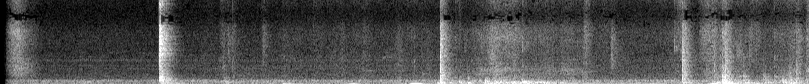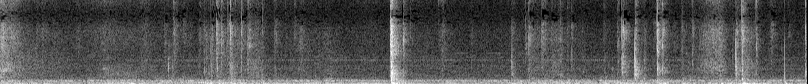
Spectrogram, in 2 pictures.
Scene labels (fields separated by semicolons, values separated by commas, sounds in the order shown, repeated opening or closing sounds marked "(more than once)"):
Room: bedroom; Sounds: light switch, footsteps, keyboard typing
